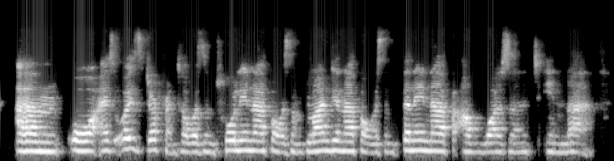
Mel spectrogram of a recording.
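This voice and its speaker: A woman's somewhat breathy, medium-pitched voice in a South African accent, with monotone, flat intonation, at a moderate pace with hardly any pauses. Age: 50s. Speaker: recovering addict. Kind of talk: interview. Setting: podcast.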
